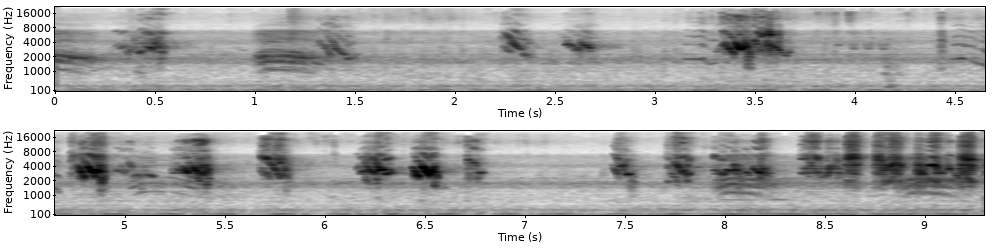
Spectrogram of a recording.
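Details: Budgies playing happily give spaced, sharp high chirps and squeaky notes that grow busier and louder toward the end, over a faint hum.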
